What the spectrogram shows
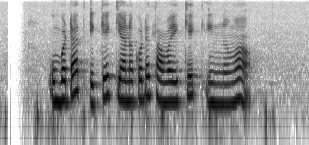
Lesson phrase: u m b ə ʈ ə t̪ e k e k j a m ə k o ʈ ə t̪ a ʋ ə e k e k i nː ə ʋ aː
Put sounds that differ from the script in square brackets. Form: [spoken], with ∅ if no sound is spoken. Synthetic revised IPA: u m b ə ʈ [a] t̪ e k e k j a [n] ə k o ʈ ə t̪ a ʋ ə e k e k i nː ə ʋ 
